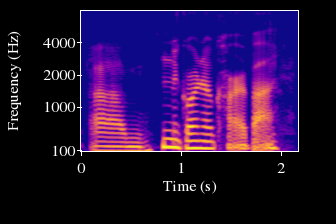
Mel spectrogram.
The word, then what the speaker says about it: Nagorno-Karabakh: Nagorno-Karabakh.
